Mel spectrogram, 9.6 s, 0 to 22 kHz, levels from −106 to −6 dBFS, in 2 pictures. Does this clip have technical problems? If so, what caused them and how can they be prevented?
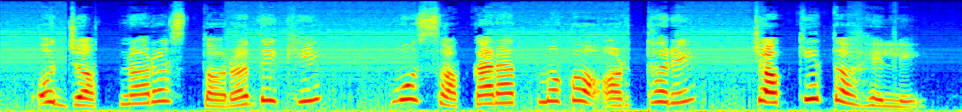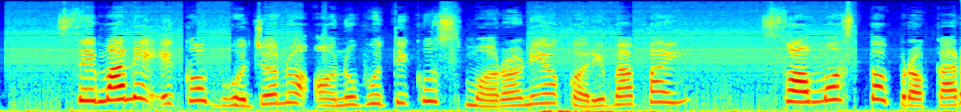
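Yes. Underneath the speech, for the whole clip, there's computer activity noise: a buzzy, chirping texture pulsing at around 100 times a second, sitting roughly 25 dB below the speech. It rises and falls with what the computer is doing, not with the talking, which points to processor, graphics or mouse load currents disturbing the ground the audio circuit shares with the machine. To prevent it, move to an external USB or isolated audio interface, or add a ground-loop isolator, so the recording path no longer shares the computer's noisy ground.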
